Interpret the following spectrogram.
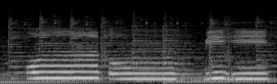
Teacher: bentuk bibir saat mengucapkan ifa syafawi yakni dua bibir ee yang dipertemukan tanpa kerenggangan dan tanpa tekanan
